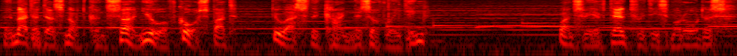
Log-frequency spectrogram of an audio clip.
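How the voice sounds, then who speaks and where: An actor playing a courteous, eager knight errant in a fantasy game, with hearty, formal, archaic speech. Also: male voice, on the low side, lively intonation, normal speed. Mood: courteous, earnest. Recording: loud game music behind.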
